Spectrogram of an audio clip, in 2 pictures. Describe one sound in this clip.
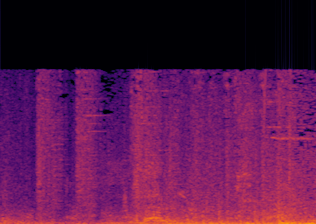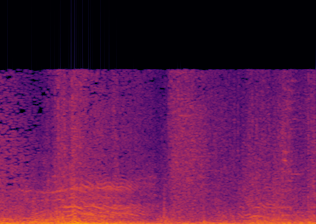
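A blade slashes through the air with sharp swishes.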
